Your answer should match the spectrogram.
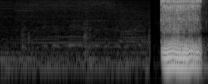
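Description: Faint soundtrack music, then about a second and a half in a sudden, very loud, short burst of noise with a low buzzy tone in it, cut off abruptly.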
